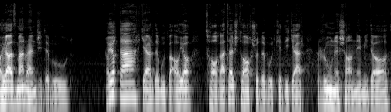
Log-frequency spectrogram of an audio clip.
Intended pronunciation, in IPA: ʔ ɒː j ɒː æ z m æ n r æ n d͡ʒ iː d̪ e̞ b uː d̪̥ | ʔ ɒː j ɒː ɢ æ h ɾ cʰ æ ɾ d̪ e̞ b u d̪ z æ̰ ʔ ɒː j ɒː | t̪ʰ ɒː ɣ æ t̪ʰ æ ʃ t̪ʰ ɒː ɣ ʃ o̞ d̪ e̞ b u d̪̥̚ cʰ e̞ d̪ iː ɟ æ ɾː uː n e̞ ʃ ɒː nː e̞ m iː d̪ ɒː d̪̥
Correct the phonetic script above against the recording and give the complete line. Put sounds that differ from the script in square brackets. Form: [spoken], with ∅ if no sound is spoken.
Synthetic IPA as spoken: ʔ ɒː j ɒː æ z m æ n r æ n d͡ʒ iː d̪ e̞ b uː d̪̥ | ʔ ɒː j ɒː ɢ æ h ɾ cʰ æ ɾ d̪ e̞ b [uː] d̪ [v] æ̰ ʔ ɒː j ɒː | t̪ʰ ɒː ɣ æ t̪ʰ æ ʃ t̪ʰ ɒː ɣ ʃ o̞ d̪ e̞ b [uː] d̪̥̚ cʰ e̞ d̪ iː ɟ æ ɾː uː n e̞ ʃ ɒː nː e̞ m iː d̪ ɒː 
